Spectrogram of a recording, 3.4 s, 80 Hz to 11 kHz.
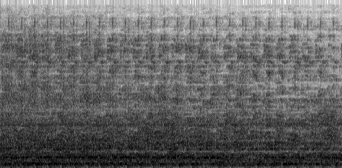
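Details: Yulin 2105 two-cylinder rice-mill diesel after adjusting the injection pump plungers, whose sticking had caused unstable governor speed: steady, even chugging at constant speed with no misses or faltering; it now runs smoothly and healthily.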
